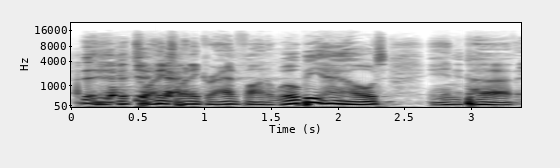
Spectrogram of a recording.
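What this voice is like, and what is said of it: Imitates another person's voice. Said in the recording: “your Gil impression”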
